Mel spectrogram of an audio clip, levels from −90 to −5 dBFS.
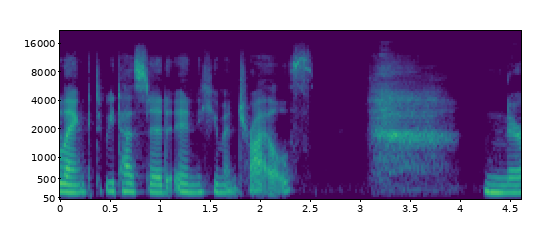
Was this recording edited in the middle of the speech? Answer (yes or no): no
